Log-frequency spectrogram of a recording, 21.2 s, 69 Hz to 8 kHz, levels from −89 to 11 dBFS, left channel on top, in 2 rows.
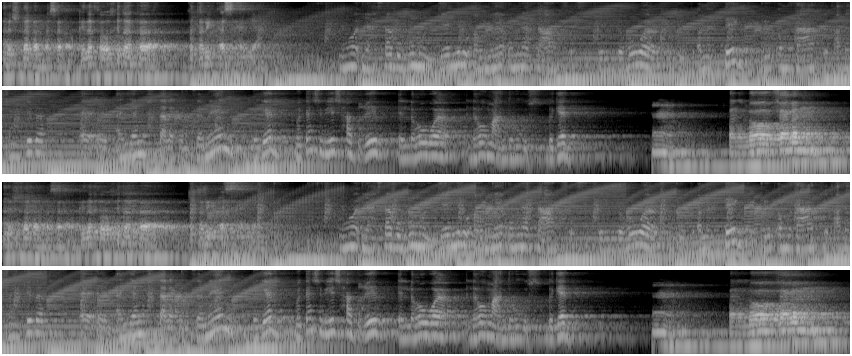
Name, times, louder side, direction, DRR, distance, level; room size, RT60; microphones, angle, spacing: voice 1, 0.0-2.0 2.3-3.3 18.7-19.1 19.7-20.8, left 2 dB, 65° left, 0 dB, 3.8 m, -23 dB
sound 1, 2.3-14.0, right 1 dB, 75° right, 2.7 m, -27 dB
voice 2, 4.2-17.8, right 1 dB, 15° right, 6 dB, 1.3 m, -30 dB
23.0 x 20.5 x 9.0 m, 2.3 s
head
